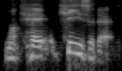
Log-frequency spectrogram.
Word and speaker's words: Melchizedek: It's the CH is supposed to be like a K, Melchizedek.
